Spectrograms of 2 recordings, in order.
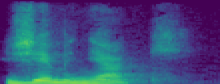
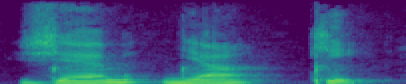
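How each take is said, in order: First: Said in the usual way. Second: Ziemniaki slowly, in three separate syllables; split into syllables. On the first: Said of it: "dzielić na sylaby i na głoski". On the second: Shown as a demonstration. Teacher divides picture names for pupils, Ziemniaki syllable by syllable. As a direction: break Ziemniaki into ziem, nia, ki with clear gaps. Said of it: "dzielić na sylaby".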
